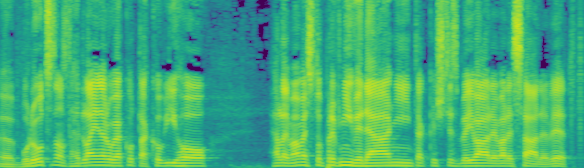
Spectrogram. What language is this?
Czech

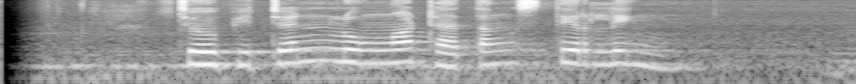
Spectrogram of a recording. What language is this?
Javanese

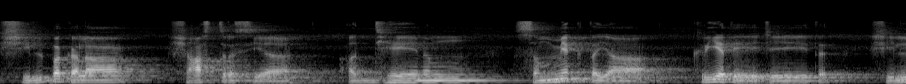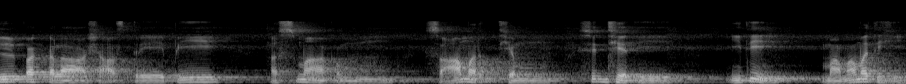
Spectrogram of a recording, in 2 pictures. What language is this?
Sanskrit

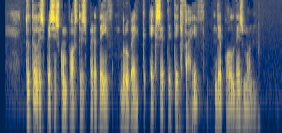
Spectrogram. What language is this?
Catalan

